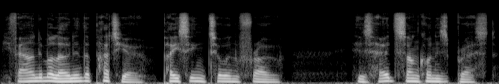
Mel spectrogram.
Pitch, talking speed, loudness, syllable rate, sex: 130 Hz, 205 wpm, -16 LUFS, 5.1 syllables/s, male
